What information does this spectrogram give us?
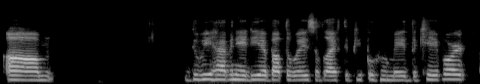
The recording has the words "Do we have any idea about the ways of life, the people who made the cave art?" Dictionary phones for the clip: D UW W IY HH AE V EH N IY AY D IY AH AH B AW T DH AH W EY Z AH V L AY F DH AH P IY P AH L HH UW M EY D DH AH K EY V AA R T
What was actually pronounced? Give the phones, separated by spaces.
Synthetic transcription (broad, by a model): D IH W IY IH V EH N IY AY D IY AH AH B AW T DH AH W EY Z AH V L AY F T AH P IY P L HH UW M EY D DH AH K EY V AA R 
